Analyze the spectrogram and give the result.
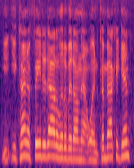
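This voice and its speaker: High-pitched American man, noisy outdoor recording. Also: dull audio. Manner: halting, laid-back, repeats phrases. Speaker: amateur radio operator. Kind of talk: casual radio contact chat. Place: outdoors at a picnic table on a mountain.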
